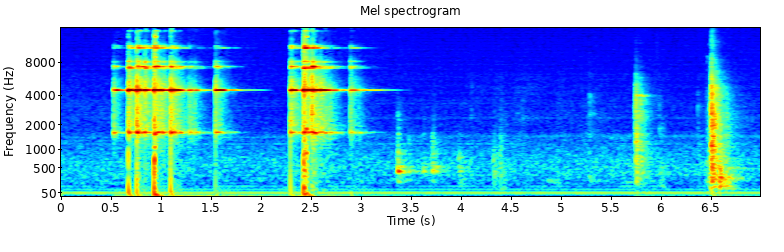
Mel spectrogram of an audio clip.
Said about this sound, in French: Arrivé à l'étage, il sort. Va sonner à la porte.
